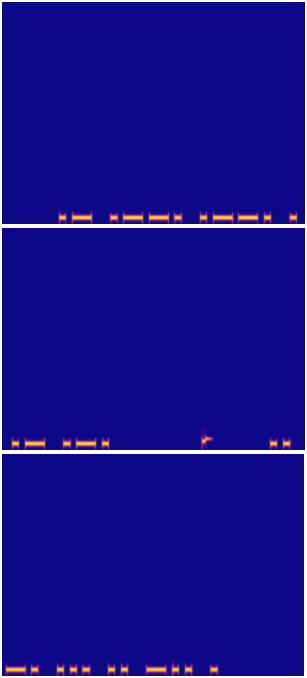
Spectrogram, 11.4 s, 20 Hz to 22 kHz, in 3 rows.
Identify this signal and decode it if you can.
Morse code, heard as a keyed tone, about 15 wpm, 700 Hz. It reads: APPEAR INSIDE
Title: Sentences from Top 1000 Words - Review Part 2 - New Word Drill - 15wpm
